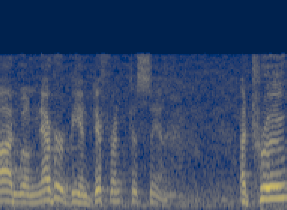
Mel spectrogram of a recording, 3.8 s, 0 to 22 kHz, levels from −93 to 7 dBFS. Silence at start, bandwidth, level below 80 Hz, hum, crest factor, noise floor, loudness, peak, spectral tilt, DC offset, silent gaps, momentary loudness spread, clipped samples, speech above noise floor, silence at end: 0 s; 7.8 kHz; -58 dBFS; none; 18 dB; -48 dBFS; -24 LUFS; -6 dBFS; -5.5 dB/octave; under 0.1%; none; 18 LU; under 0.1%; 25 dB; 0 s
